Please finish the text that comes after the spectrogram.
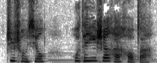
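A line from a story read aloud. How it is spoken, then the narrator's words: Startled shout. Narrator (Chinese): 惊得急忙大喊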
